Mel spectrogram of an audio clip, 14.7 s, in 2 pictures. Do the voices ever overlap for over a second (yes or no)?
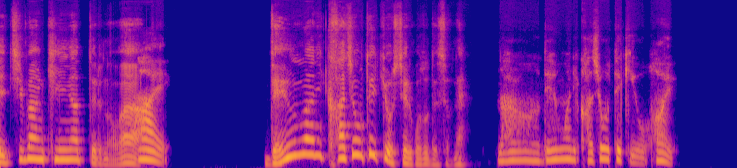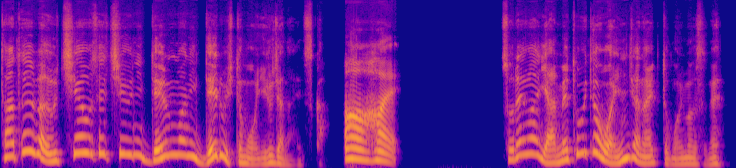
no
